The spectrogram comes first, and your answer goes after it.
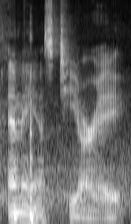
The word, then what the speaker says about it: Mastra: It's interesting you mention YC because I keep mentioning Maestra or Mastra. I don't know how they pronounce it. It's Mastra.ai.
